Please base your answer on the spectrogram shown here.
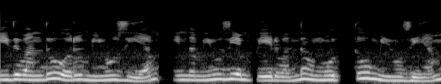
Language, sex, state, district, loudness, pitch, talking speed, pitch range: Tamil, female, Tamil Nadu, Chennai, -15 LUFS, 210 Hz, 150 wpm, 190-235 Hz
